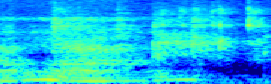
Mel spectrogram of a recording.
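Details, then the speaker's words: A pet dog gives a short, low, rumbling snore on an inward breath in a quiet room; snoring. "ronfle vous l'entendez mon bébé d'amour qui ronfle aussi là"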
